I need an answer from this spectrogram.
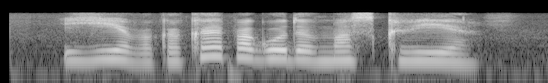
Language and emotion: Russian, neutral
